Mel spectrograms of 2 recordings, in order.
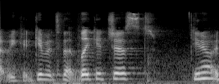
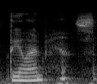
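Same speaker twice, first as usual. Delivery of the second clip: hushed reverent whisper of the name; 7 dB quieter than usual. Shown as a demonstration. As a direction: breathe the name like a secret. Whispered repeat of product name.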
